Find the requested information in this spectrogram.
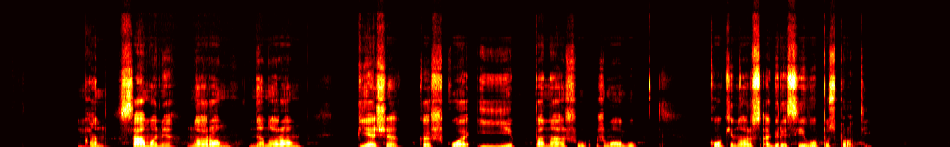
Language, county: Lithuanian, Kaunas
